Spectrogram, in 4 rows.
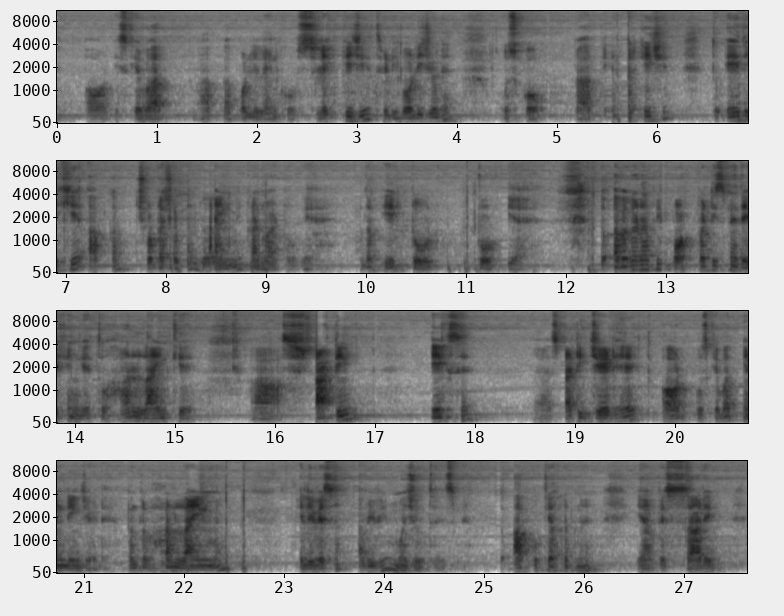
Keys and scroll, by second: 5.6 Return, 8.8 Escape, 10.8 Escape, 12.0 ctrl+1, 22.4 Escape.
